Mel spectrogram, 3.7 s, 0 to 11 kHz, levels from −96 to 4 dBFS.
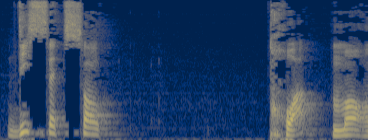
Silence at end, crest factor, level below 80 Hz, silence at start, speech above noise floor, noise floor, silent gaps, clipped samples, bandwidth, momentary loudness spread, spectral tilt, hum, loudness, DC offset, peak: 0 s; 18 dB; -58 dBFS; 0.1 s; 46 dB; -72 dBFS; none; under 0.1%; 11 kHz; 10 LU; -3 dB/octave; none; -26 LUFS; under 0.1%; -12 dBFS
